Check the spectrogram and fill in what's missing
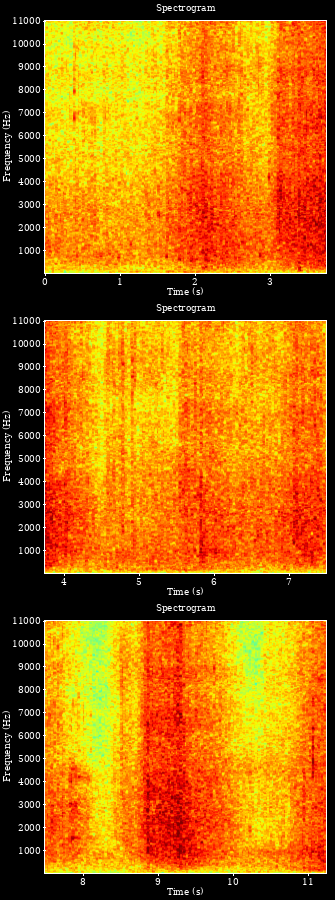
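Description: Sea waves and surf wash steadily along a shore, a broad continuous roar swelling slightly at times, with wind noise buffeting the microphone and no talking.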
